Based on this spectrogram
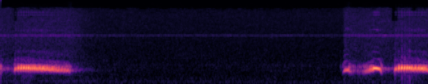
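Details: Spotted dove, 'giọng thổ' singing style: a sustained coo, then a long pause, then the stuttered start of the next phrase rolling into another drawn-out coo.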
